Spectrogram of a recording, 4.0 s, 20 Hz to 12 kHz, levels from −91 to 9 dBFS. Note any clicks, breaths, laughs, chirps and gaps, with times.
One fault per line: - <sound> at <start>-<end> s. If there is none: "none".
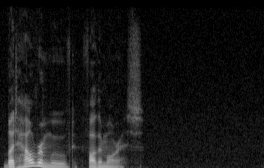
none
